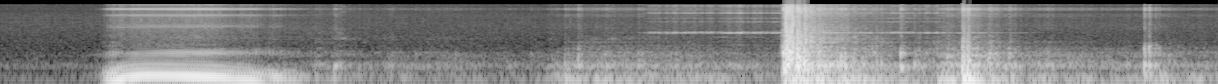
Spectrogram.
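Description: A shooter's drawn-out call for the target, then a little over three seconds later a single loud shotgun shot that breaks the clay target, followed about a second later by a second sharp report nearly as loud and a lighter crack near the end.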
